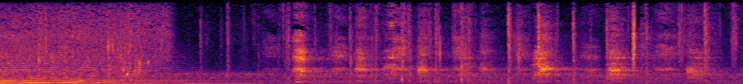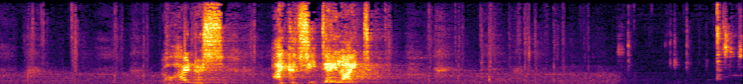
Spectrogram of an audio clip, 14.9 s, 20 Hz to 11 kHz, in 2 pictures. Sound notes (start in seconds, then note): 3.0 panting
